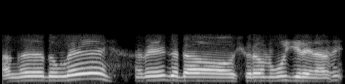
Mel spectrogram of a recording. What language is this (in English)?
Bodo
